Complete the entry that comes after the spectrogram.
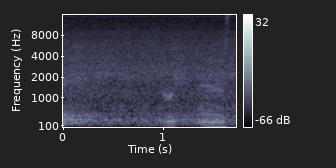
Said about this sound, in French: Les cochons vivent à l'intérieur de douze petites porcheries.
